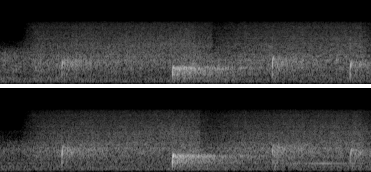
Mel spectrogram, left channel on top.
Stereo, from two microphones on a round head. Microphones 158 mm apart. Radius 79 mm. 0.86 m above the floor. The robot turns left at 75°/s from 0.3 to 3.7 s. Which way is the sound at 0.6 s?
60° right (ahead or behind).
